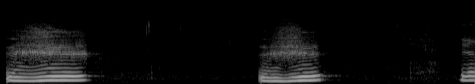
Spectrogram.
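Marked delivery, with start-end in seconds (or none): 0.1-3.2 "j" as a long French j buzz, no i; drawn-out r sound. Shown as a demonstration. Teacher shows how R I is pronounced, "j" held long. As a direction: hold "j" as an isolated hum. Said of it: "Ça se prononce".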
